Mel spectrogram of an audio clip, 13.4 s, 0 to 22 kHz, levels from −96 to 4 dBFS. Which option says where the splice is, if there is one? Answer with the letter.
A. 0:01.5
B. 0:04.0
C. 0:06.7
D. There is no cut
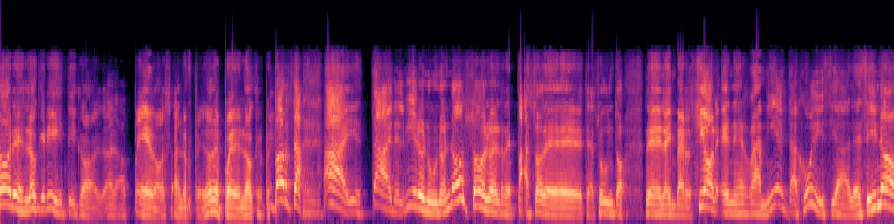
B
